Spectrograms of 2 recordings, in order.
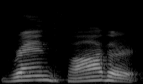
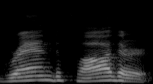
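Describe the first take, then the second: No difference in how they are said.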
